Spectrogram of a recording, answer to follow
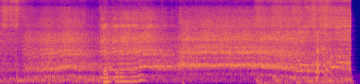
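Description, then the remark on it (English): A large crowd of Dutch football fans in Kansas City, there for a match that evening, cheers and chants in a steady, loud roar, with sung chant phrases swelling up at moments before the sound cuts off abruptly. “Of course, there was a lot of Dutch there, and because they're here for the match this evening.”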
